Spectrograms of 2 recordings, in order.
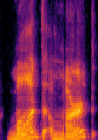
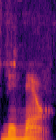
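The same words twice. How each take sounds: First: The name is pronounced the plain English way. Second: The name is pronounced the French way. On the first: "I'm going to say it as English as English can be" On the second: "It might be French. It might be like Montmartre"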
